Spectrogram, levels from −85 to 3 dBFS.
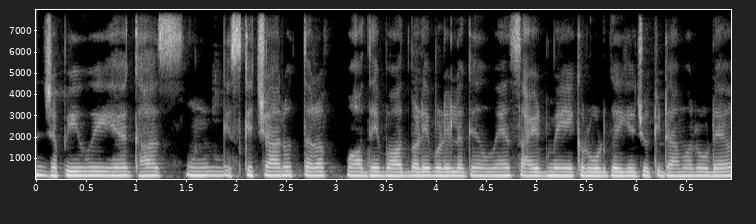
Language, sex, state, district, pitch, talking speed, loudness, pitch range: Hindi, female, Maharashtra, Chandrapur, 185 Hz, 225 wpm, -12 LUFS, 180-190 Hz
